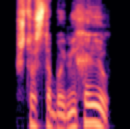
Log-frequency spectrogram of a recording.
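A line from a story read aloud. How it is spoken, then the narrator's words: Worried question. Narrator (Russian): спросил он обеспокоенным тоном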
